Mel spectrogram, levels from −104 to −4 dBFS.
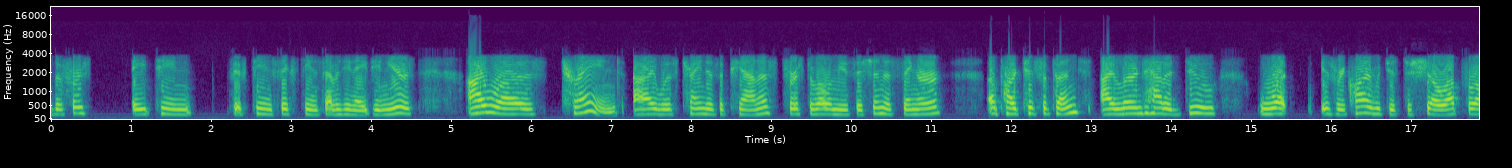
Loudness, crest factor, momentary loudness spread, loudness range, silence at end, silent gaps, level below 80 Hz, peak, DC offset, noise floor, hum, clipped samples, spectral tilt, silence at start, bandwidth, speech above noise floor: -20 LUFS; 16 dB; 8 LU; 2 LU; 0 s; none; -76 dBFS; -4 dBFS; under 0.1%; -47 dBFS; none; under 0.1%; -8 dB/octave; 0 s; 4.6 kHz; 28 dB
